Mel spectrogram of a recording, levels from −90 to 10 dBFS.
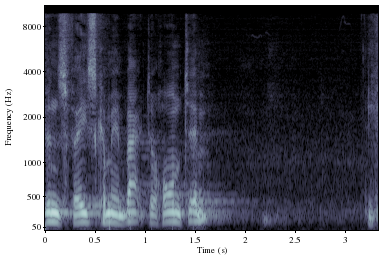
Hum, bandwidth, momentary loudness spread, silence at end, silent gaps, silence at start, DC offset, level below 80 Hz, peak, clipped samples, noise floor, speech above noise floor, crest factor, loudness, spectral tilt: none; 10 kHz; 13 LU; 0 s; none; 0 s; under 0.1%; -62 dBFS; -6 dBFS; under 0.1%; -58 dBFS; 38 dB; 16 dB; -21 LUFS; -5.5 dB/octave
